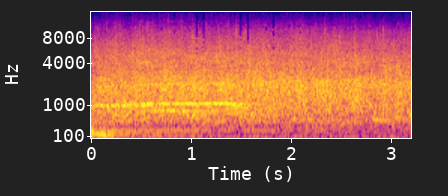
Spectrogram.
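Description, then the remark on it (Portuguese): Steady audience applause fills the whole stretch, a dense, even wash of many hands clapping at once, loud and sustained with no talking over it. “Ah, aplaude, suporta.”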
